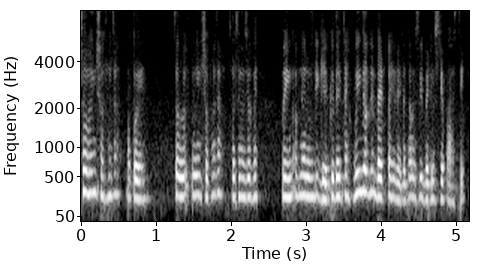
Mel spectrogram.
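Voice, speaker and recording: A woman casually retelling a fan-fiction story, with rapid, repetitive narration and many fillers. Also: a little high, dark tone.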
